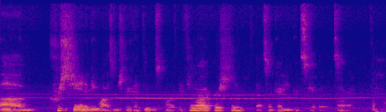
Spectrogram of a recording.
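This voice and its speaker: Noticeable background noise sits behind a man talking at a fairly quick pace. His pitch is fairly high. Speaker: youtuber and aspiring musician. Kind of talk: casual livestream chat. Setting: live stream. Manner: halting, many fillers.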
